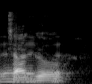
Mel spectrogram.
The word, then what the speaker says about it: Tago: Is it Tungo? Tungo, is that how you? – Yeah, Tungo. Like Tungo, the dance.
